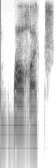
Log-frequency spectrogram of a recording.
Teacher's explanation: the ghain is heavy, but the ba before it is light. It's very easy here to say baghat, because you're getting ready for a heavy rain.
